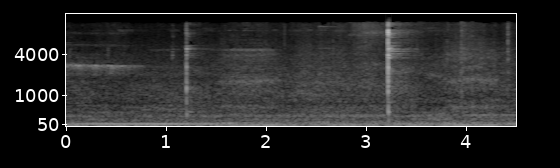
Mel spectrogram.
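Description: A spatula stirring dry flour and spices into a little water in a metal bowl, with soft scraping and two sharp clinks against the bowl, about a second in and, louder, about three seconds in.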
